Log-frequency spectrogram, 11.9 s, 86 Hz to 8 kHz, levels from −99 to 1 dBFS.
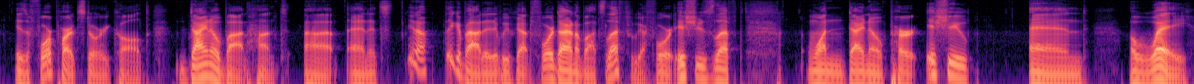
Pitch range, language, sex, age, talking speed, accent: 80-110 Hz, English, male, 40-59, 155 wpm, American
